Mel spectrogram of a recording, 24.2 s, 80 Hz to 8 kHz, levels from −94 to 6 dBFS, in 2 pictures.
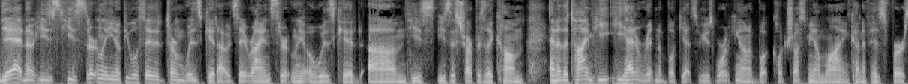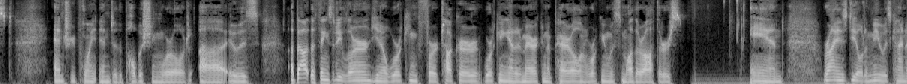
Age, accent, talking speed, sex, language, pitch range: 30-49, American, 230 wpm, male, English, 90-105 Hz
